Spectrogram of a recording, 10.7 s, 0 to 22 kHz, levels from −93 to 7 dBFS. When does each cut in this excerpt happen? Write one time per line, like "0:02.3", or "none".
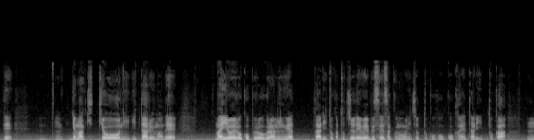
0:01.1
